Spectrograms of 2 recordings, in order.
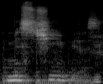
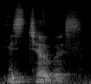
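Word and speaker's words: mischievous: I've always thought that there was an 'I' between 'V' and 'O'.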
